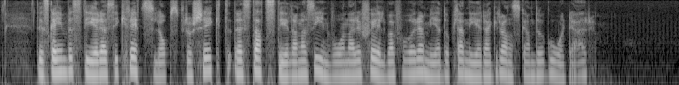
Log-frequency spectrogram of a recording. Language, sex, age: Swedish, female, 52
